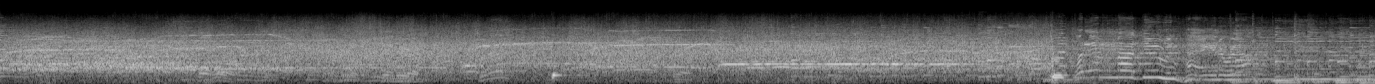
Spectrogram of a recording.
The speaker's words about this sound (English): And I'm sure they need no introduction, and as soon as somebody says that, you know they're going to give them one. Let's make some noise now that you're warmed up, ladies and gentlemen,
